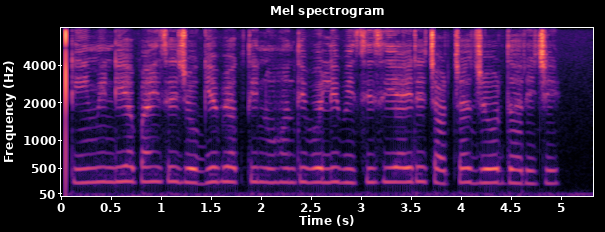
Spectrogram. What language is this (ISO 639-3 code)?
ori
